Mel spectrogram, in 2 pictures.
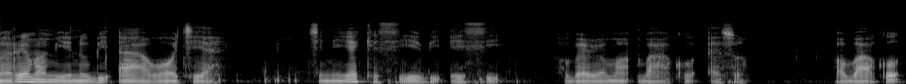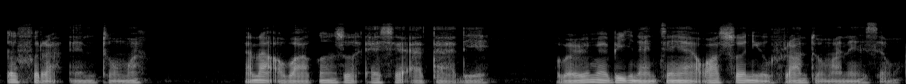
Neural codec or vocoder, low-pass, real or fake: codec, 16 kHz, 16 kbps, FreqCodec, larger model; 7.2 kHz; fake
